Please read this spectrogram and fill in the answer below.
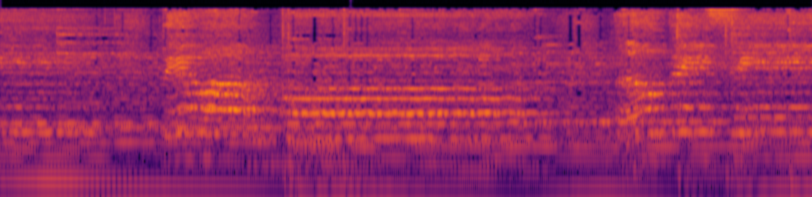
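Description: Christian worship song: voices singing long held notes over a steady low bass, with notes sliding upward about a second in and again near the end.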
